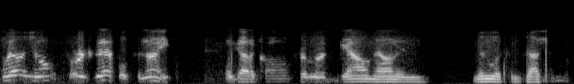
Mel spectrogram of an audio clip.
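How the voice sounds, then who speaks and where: A man's voice: mid-range voice, big pitch swings, normal speed, vocal fry, dry recording. A man calling in on a phone held too far from his mouth, chatting loosely with lots of fillers. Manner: loose, rambling, leans on fillers. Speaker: expedition team member calling in. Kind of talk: casual call-in chat. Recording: dull lo-fi phone line.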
